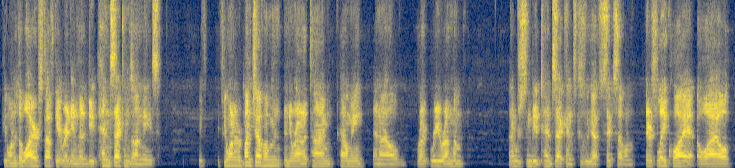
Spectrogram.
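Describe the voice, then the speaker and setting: A man hosts a live online auction of cassette tapes, announcing items in informal, off-the-cuff sales patter. His medium-pitched voice is flat and slightly bright at normal speed, and the recording quality is low.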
